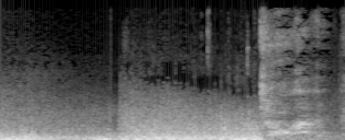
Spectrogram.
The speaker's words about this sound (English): So I guess the British guy and the grenade are still in her mouth, and yet somehow she doesn't choke to death, as Quaid uses it to blow up the shark for good.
